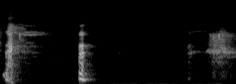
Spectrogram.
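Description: A person laughing in short separate bursts: one at the start, a brief sharp one about a second in, and a faint one near the end, with dead silence between them as on a video call.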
